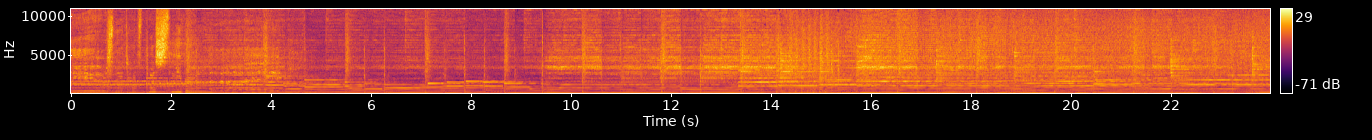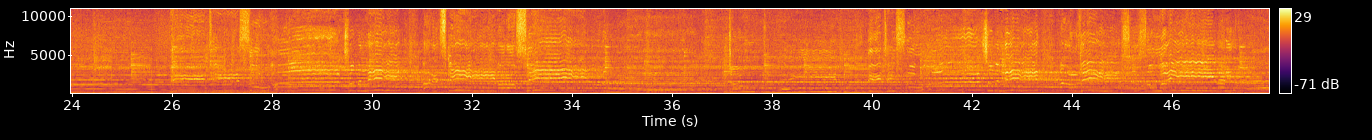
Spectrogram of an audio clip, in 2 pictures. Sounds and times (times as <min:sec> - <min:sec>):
Music: 0:00.0 - 0:47.9.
